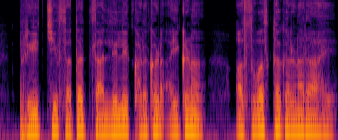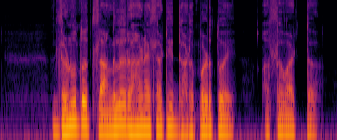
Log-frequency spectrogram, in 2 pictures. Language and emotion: Marathi, sad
